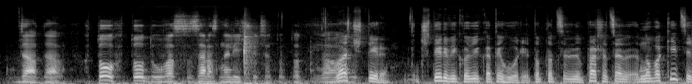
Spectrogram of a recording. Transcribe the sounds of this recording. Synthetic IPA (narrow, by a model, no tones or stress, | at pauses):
d̪ɑd̪ɑ̰xt̪ɔxt̪ɔuʋɑszɑɾɐznɐlʲit͡ʃʊjet͡sʲːɐt̪ɔp̚t̪ɔnnɑst͡ʃe̥t̪ɪɾɪt͡ʃe̥t̪ɪɾɪʋʲikɔʋʲikɐt̪eɦɔɾʲḭḭt̪ɔp̚t̪ɔt̪sɛpɛrʃɛt̪ɛnɔʋɐkɪt̪sɛ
